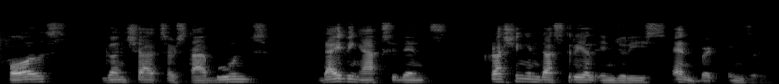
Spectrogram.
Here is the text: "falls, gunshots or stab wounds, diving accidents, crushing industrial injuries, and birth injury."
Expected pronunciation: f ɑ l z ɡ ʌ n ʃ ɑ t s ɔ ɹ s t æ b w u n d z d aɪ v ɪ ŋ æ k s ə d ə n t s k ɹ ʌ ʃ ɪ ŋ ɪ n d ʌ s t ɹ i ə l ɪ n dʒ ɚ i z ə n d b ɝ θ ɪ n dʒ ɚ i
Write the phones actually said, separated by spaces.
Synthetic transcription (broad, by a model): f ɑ l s ɡ ʌ n ʃ ɑ t s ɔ ɹ s t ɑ b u n d s d aɪ v ɪ ŋ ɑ k s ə d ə n t s k ɹ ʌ ʃ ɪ ŋ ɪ n d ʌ s t ɹ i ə l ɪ n dʒ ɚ i s ə n d b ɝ t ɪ n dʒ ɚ i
